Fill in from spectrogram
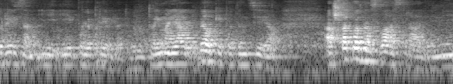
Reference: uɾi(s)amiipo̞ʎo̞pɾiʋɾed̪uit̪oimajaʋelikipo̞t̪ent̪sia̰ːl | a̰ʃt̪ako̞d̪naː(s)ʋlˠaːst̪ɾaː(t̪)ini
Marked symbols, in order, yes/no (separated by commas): no, yes, no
